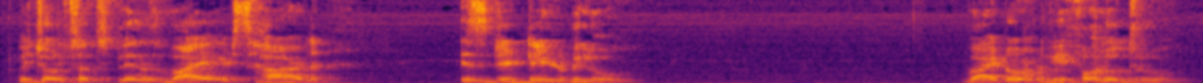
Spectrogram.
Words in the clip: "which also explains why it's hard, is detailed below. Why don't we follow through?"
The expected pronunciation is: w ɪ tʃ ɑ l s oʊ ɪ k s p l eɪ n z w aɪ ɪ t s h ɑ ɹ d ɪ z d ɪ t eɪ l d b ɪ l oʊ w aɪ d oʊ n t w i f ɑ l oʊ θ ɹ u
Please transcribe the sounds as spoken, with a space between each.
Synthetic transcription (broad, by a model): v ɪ tʃ ɑ l s oʊ ɪ k s p l eɪ n z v aɪ ɪ t s h ɑ ɹ d ɪ z d ɪ t eɪ l d b ɪ l oʊ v aɪ d oʊ n t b i f ɑ l oʊ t ɹ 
